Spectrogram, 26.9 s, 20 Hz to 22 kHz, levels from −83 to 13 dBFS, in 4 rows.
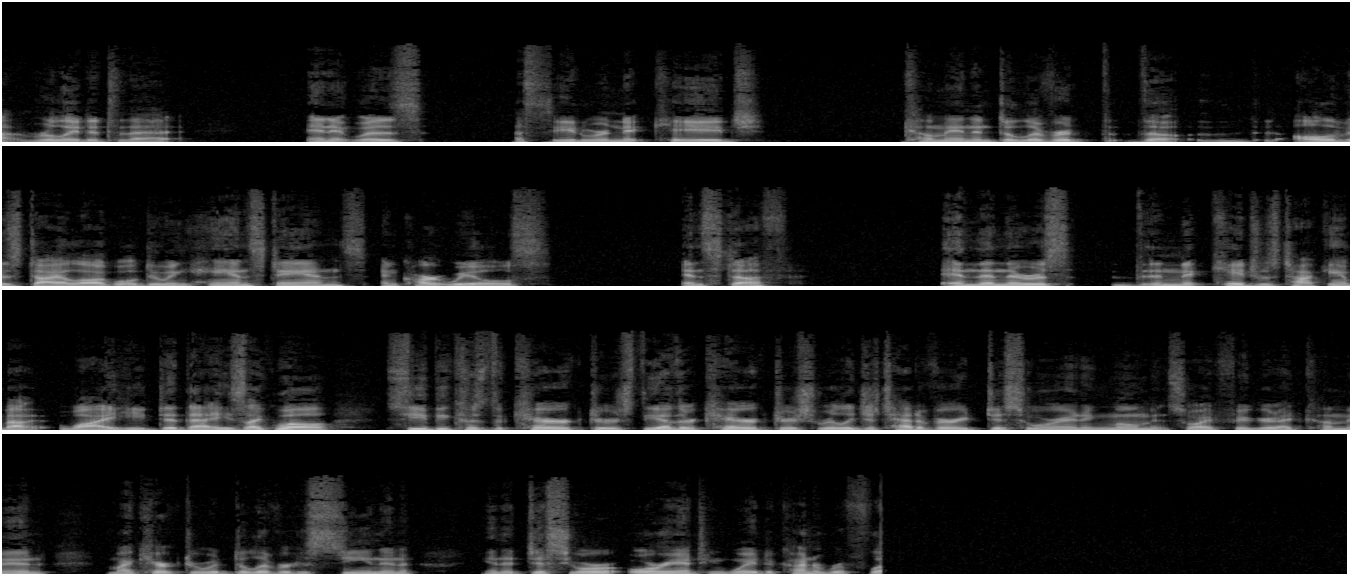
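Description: At 24.62 s, after "way to kind of", an audio dropout to a faint residue begins. The speech cuts abruptly, not fading, to hiss that runs to the end, likely from a lost signal on a still-live path.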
